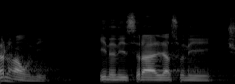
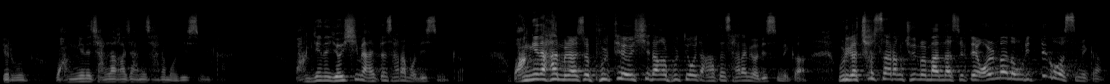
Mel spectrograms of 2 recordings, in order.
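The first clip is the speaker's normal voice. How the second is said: ordinary talk, nothing marked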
